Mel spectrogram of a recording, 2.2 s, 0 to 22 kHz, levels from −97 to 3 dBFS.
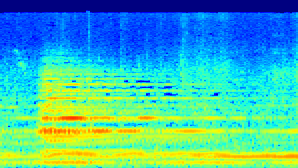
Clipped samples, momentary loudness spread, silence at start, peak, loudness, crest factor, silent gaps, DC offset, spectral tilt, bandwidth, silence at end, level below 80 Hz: under 0.1%; 11 LU; 0 s; -4 dBFS; -20 LUFS; 16 dB; none; under 0.1%; -5.5 dB/octave; 16 kHz; 0 s; -50 dBFS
